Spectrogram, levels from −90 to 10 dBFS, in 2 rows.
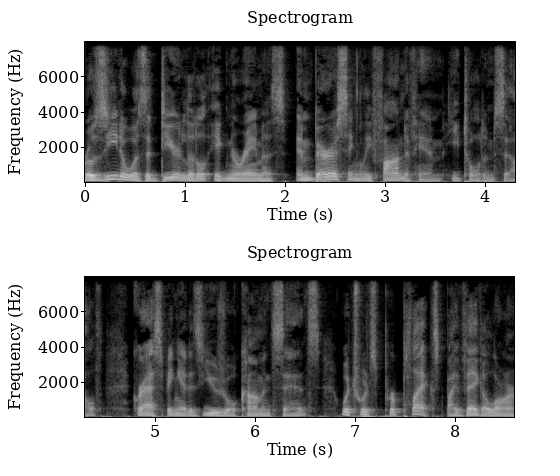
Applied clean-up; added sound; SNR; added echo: none; none; none; none.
